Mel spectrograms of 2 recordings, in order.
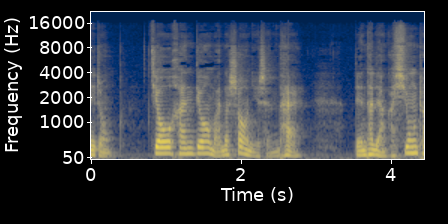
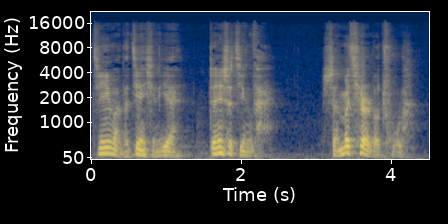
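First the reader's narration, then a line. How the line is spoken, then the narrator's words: Breathless, strained. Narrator (Chinese): 安谷希喘着气，辛苦地说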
